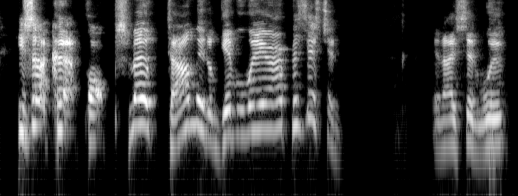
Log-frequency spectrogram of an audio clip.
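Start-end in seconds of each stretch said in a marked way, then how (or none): 0.2-3.5 put-on comical Australian accent, pitched up. Retelling what he said when asked to pop smoke, in a comical Aussie accent. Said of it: "he says in this comical Aussie accent".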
